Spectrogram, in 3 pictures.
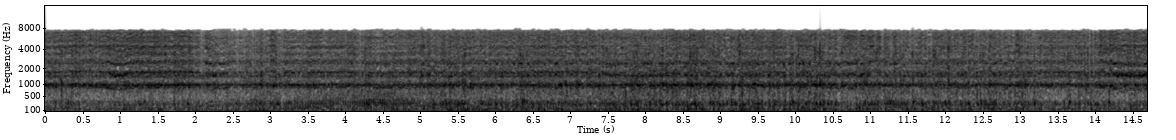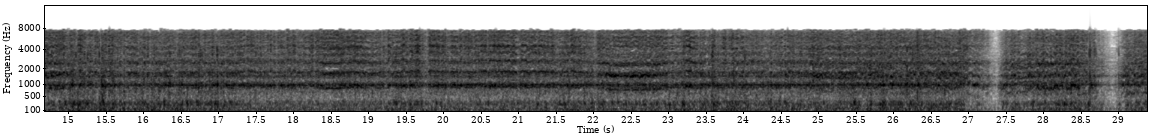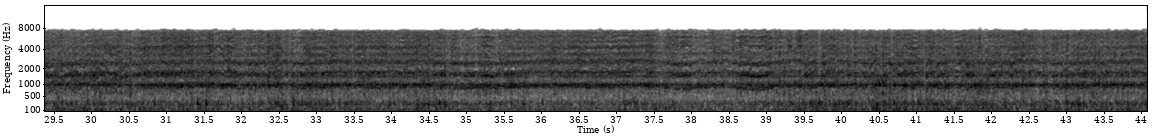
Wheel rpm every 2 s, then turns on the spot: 230, 230, 230, 230, 230, 230, 230, 220, 230, 230, 230, 230, 220, 160, 120, 190, 230, 220, 230, 220, 230, 230.
none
